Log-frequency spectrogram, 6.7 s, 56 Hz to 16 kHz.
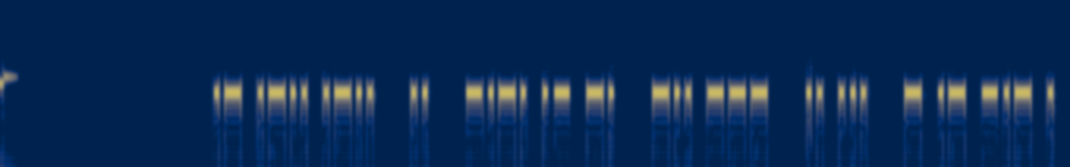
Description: Morse code, heard as a keyed tone, about 36 wpm, 700 Hz. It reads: ALL I CAN DO IS TAKE
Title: Sentences from Top 1000 Words - Review Part 6 - 35wpm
